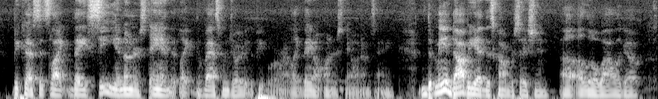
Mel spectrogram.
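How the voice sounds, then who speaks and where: Very fast speech from a man with an American accent, a fairly low, dark, mellow and somewhat breathy voice, and ordinary pitch variation. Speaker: musician and songwriter. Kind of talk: casual chat.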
